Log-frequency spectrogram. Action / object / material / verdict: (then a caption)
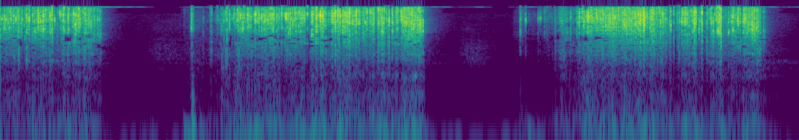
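scrape / plastic hair roller with velcro surface / plastic, velcro / none. Long acrylic nails scratch across the velcro hook surface of a large, hollow, empty pink plastic hair roller and tap on it. Three bursts of harsh, bright, rasping scratching are heard, separated by short pauses, with a sharp tap opening the second burst.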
